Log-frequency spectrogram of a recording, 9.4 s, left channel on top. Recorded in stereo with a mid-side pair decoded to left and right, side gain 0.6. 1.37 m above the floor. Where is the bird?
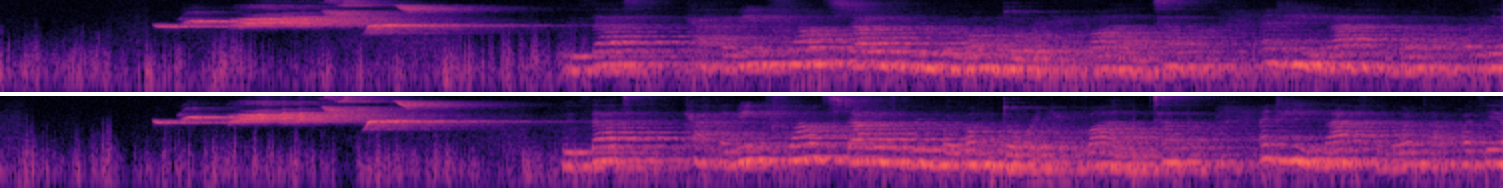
45° right, 2.5 m.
